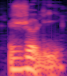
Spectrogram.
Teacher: you can see that you put this e, but then you don't pronounce it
